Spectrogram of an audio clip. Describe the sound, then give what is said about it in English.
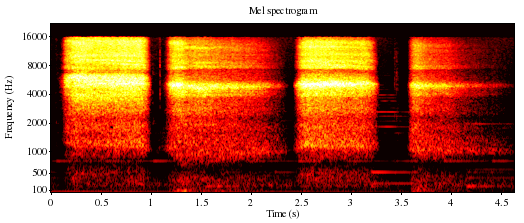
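A voice imitates an elephant breathing through its trunk: two pairs of loud, hissing inhales and exhales in a steady rhythm, airy, with no talking. “was breathing through her trunk. And that gave Connor an idea”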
